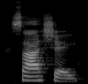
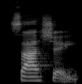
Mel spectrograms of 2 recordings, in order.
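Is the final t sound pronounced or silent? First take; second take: silent; silent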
